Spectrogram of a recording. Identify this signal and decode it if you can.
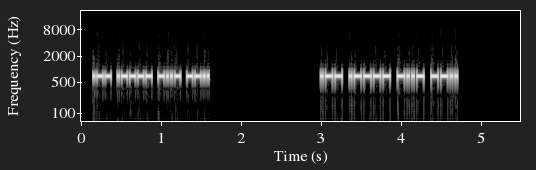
Morse code, heard as a keyed tone, about 51 wpm, 700 Hz. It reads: W1XZ W1XZ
